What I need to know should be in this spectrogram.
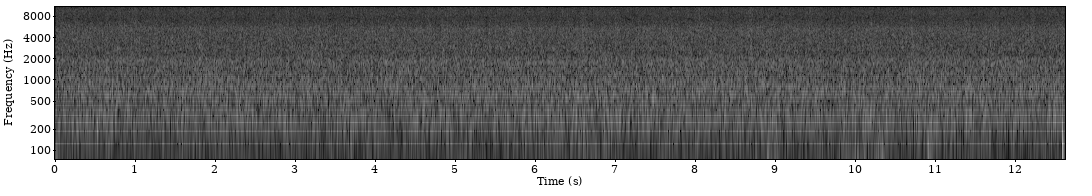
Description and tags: water flow nature
Sound of river flow with aditional nature sounds recorded by Zoom H1
nature, river, stream, water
